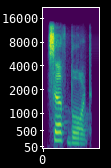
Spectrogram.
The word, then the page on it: surfboard: Indian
